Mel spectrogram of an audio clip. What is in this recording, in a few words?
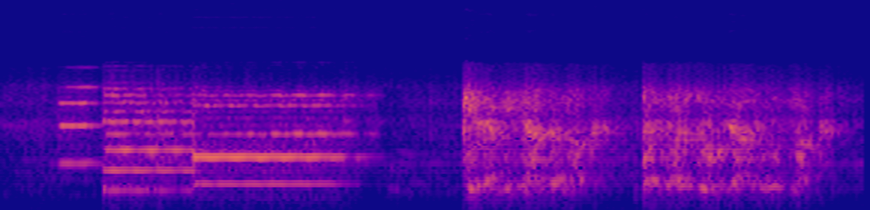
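Subway announcement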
